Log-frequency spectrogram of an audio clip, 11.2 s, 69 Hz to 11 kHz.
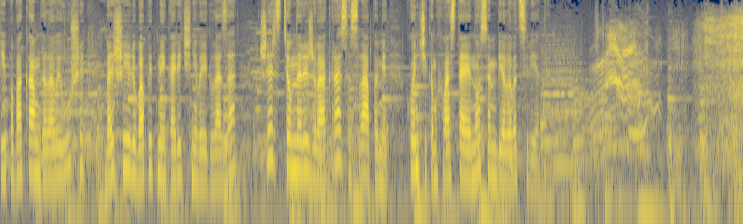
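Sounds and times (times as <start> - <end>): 
speech: 0.0 - 9.4
white cat meowing: 8.9 - 10.0.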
